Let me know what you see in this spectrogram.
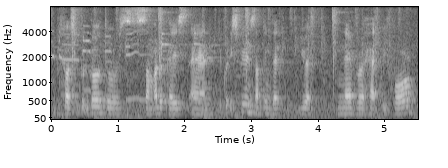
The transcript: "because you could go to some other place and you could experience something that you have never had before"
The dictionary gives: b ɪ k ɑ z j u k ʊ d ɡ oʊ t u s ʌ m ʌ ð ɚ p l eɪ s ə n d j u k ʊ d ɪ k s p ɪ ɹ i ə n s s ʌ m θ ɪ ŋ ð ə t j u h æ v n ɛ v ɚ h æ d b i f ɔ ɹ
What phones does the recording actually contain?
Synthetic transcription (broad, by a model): b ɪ k ɑ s j u k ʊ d ɡ oʊ t u s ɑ m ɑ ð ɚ p l eɪ s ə n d j u k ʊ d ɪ k s p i ɹ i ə n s s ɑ m t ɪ ŋ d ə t j u h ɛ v n ɛ v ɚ h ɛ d b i f ɔ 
